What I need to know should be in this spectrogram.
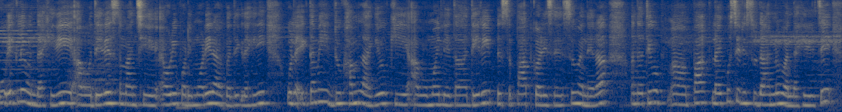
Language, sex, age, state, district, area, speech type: Nepali, female, 30-45, West Bengal, Darjeeling, rural, spontaneous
